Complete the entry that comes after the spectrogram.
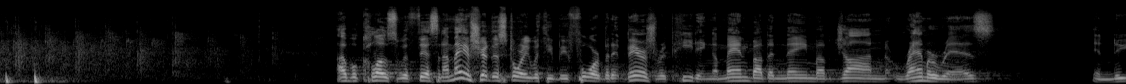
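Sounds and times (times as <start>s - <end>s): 
audience clapping hands: 0.0s - 3.2s
speech: 3.4s - 10.0s, 10.9s - 11.2s.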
